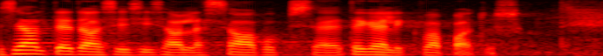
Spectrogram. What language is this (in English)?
Estonian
